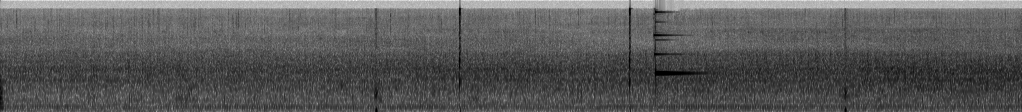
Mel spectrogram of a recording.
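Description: Quiet city street at night: a steady low hum over faint traffic noise, with a few soft ticks. A little past the middle, a single short metallic ding rings out and fades within about half a second.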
